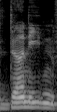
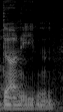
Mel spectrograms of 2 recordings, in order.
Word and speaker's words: Dunedin: the third one on our list today is Dunedin Florida and I really struggled with this when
